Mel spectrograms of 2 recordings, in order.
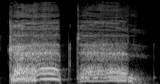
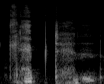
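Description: First: It is shouted as loud as possible. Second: It is called very quietly.

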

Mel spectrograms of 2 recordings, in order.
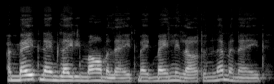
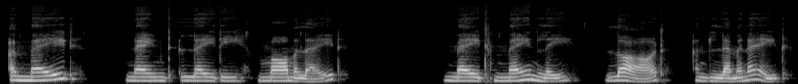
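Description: First: The sentence is said fast and smoothly. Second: The sentence is said slowly and carefully. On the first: "And at a more natural pace" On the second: "let's read it once just to grasp the meaning"

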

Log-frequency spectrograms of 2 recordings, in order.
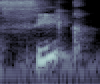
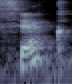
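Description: First: It uses the pronunciation common among some Americans. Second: It uses the pronunciation that differs from the American one. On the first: The speaker calls it wrong. "some folks in America might pronounce that Sikh" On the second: The speaker calls it right. "the correct pronunciation is Sikh"

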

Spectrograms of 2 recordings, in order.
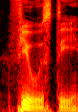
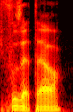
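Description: First: The name is said with English sounds. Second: The name is read out with Hungarian sounds. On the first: The speaker calls it right. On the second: The speaker calls it wrong.

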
